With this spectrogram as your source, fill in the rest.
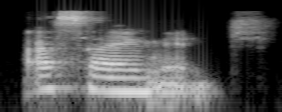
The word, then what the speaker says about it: assignment: with the homework segment assignment assignment yeah the g is silent um gave no no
